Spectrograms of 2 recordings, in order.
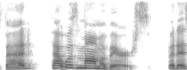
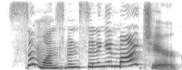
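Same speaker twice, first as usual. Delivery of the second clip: high crying out, stress on my; a higher mother's cry of dismay; Mama Bear crying out over her chair; 11 semitones higher, 5 dB louder than usual. Acted. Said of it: "cried Mama Bear".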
